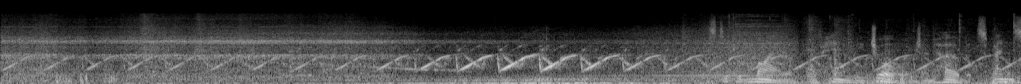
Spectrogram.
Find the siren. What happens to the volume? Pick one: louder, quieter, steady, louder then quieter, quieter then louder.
louder then quieter.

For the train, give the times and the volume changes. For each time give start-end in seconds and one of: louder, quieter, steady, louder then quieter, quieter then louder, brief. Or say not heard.
0.0-10.1 quieter then louder.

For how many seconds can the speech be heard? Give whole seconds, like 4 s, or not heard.
3 s.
